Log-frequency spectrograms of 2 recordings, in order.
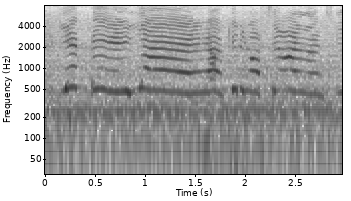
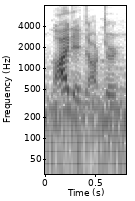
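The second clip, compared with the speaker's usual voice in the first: mysterious low voice. Acted. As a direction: speak low from the shadows. Unseen stranger answers.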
